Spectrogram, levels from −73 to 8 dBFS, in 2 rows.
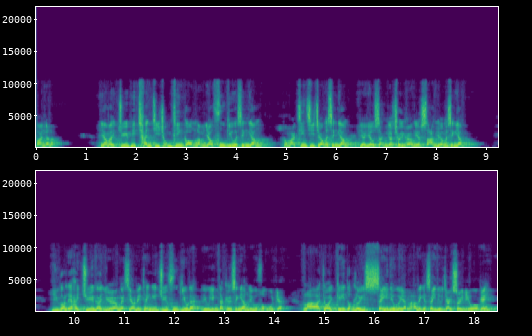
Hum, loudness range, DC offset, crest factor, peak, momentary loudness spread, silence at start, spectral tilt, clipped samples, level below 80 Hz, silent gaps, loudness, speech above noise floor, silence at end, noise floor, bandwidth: none; 2 LU; under 0.1%; 10 dB; 0 dBFS; 5 LU; 0 s; -4.5 dB/octave; under 0.1%; -40 dBFS; none; -10 LUFS; 41 dB; 0 s; -51 dBFS; 11 kHz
